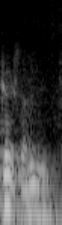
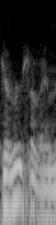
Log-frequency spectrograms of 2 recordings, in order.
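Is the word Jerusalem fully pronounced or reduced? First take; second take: reduced; fully pronounced. First: Some syllables are reduced or slurred together. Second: Every syllable is given its full pronunciation. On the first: The speaker calls it wrong. "it's not Jerusalem" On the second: The speaker calls it right. "that word is Jerusalem"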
